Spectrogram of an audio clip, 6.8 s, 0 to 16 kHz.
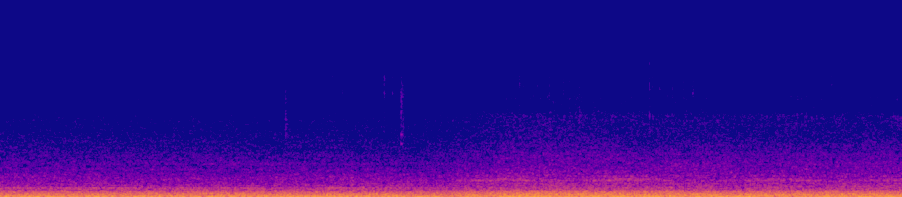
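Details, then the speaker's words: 2014 RAM 1500 test drive at steady highway speed after replacing the front wheel bearing: even low road rumble, no growl or hum; old bearing was stiff and sticking, bearing noise now gone. "all right so I'm on the highway and the wheel bearing noise is definitely gone now sounds good"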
